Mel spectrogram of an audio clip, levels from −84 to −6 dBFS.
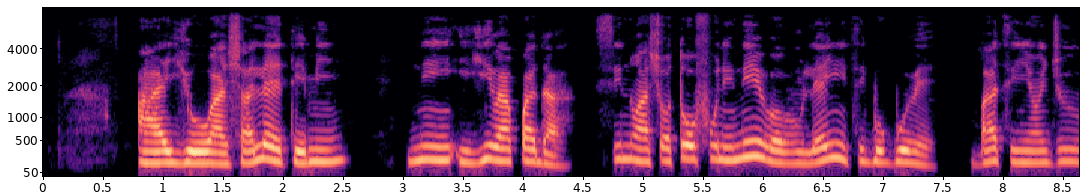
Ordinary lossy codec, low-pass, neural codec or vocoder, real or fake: none; 7.2 kHz; none; real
